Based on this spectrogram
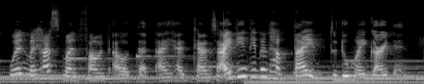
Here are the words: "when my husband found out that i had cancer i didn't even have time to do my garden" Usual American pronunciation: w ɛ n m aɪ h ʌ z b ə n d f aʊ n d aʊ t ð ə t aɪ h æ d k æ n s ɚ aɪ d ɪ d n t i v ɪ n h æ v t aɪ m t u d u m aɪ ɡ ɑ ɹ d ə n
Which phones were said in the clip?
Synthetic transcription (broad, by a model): w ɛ n m aɪ h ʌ s b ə n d f aʊ n d aʊ t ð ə t aɪ h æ d k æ n s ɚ aɪ d ɪ d n t i v ɪ n h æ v t aɪ m t u d u m aɪ ɡ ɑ ɹ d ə n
